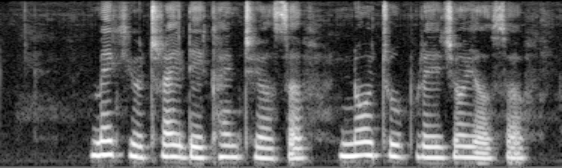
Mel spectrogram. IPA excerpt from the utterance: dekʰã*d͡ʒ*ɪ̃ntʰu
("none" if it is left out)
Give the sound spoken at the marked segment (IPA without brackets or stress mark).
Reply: none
